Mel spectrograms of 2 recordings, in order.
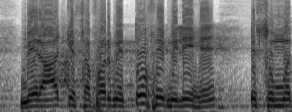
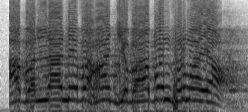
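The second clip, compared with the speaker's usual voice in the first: high, ringing declamation; preaching announcement; 8 semitones higher than usual. Real, not acted. Preacher announcing God's reply to worshippers, declaiming. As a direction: herald the answer in a raised pitch.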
